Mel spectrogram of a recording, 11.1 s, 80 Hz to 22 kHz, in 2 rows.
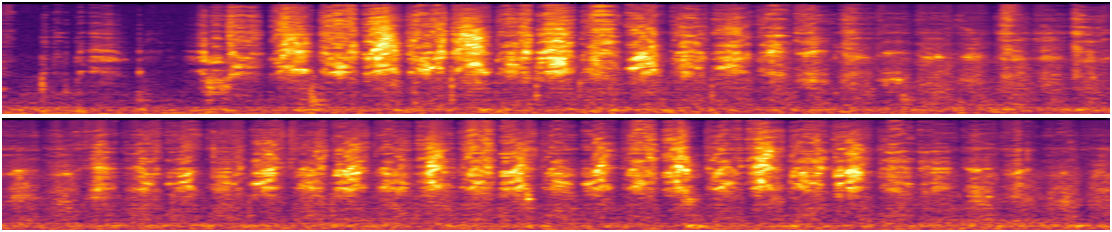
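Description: A knife blade is stroked back and forth across a wet King 4000 grit whetstone, making a close, rhythmic series of rasping scrapes, roughly two per second, steady and alone.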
